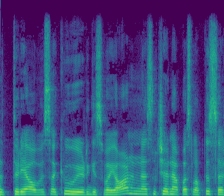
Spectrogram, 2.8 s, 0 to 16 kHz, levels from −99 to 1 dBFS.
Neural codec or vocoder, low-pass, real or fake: none; 14.4 kHz; real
